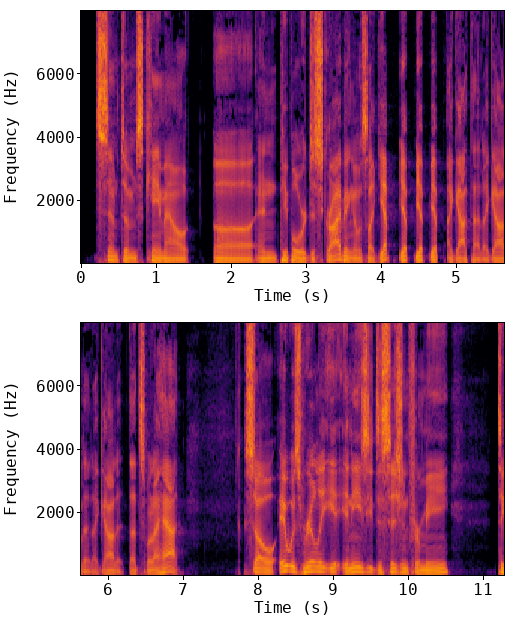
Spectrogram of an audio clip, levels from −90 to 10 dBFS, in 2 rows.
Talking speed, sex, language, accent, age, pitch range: 200 wpm, male, English, American, 50-69, 95-135 Hz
